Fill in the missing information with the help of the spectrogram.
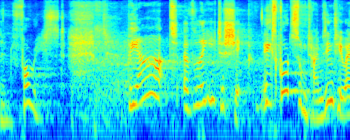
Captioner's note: laughter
